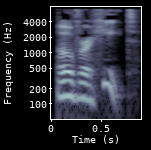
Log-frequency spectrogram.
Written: overheat

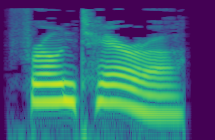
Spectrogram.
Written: frontera

